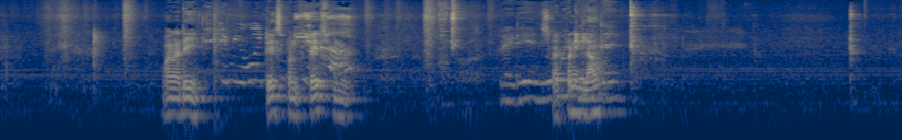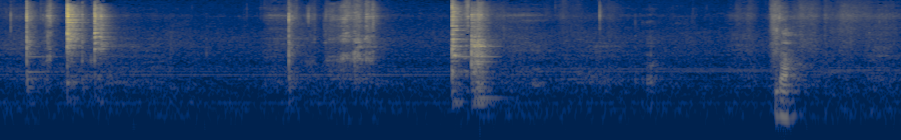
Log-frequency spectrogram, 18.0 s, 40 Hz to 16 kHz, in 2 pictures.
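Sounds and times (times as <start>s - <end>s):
knife scraping on steel plate: 9.3s - 10.2s, 11.9s - 12.9s.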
